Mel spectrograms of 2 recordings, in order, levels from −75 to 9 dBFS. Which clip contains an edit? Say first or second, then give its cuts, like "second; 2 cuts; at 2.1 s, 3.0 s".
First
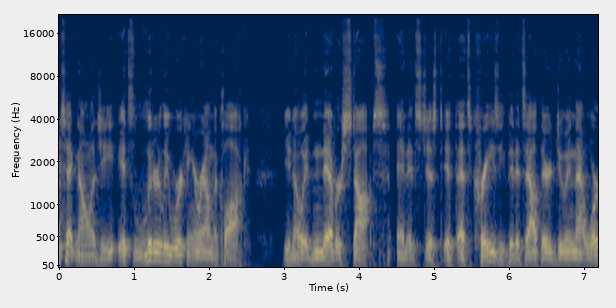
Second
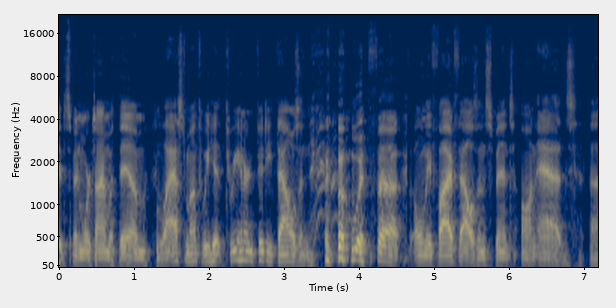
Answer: second; 2 cuts; at 1.3 s, 4.6 s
